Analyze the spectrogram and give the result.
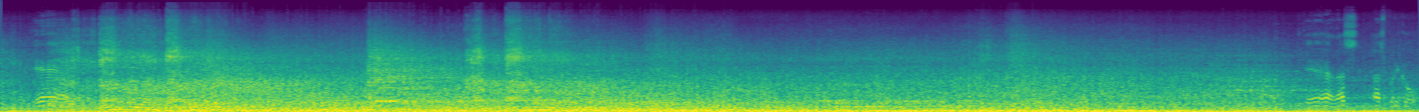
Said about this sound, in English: Who doesn't like riding motorcycles through a tunnel?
